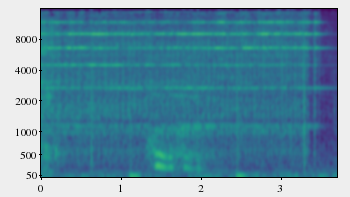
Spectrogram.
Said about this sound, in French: Cette sonnerie, c'est déjà le début d'une journée pleine de bruit.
